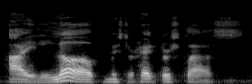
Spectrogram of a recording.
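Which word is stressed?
love. The word love carries the main stress. The feeling is love rather than another emotion. "you love a lot of things about mister Hector, and you do love more than other emotions"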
